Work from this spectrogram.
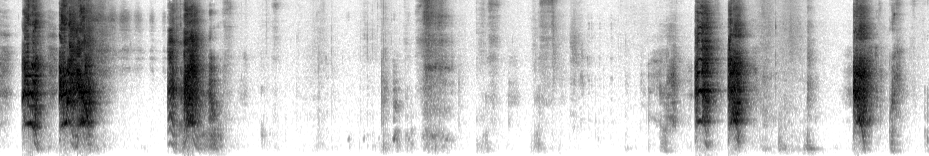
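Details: Teased by pointing fingers, the French bulldog Loki lets out loud double barks in short bursts separated by quiet pauses with faint grumbling, in an indoor setting.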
